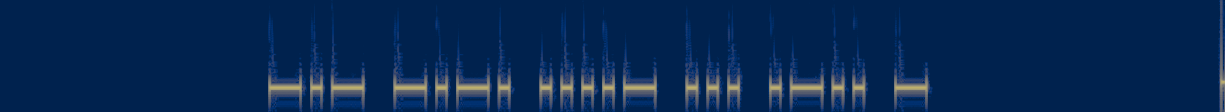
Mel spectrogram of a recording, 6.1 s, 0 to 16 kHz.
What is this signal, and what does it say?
Morse code, heard as a keyed tone, about 23 wpm, 700 Hz. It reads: KC4SLT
